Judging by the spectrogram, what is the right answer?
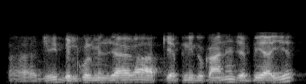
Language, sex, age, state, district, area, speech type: Urdu, male, 18-30, Delhi, North West Delhi, urban, conversation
